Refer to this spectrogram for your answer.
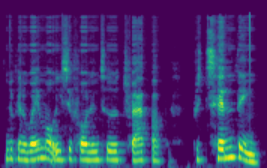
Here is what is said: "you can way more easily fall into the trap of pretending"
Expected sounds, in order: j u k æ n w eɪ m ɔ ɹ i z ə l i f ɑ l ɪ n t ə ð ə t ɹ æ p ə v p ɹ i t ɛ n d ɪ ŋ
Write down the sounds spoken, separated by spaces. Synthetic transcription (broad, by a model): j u k æ n w eɪ m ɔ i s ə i f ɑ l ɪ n s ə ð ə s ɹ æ b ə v p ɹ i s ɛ n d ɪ ŋ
